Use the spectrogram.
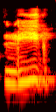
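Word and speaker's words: league: लीग देखो इसकी spelling कैसी है? लेकिन इसको लीग पढ़ते हैं।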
